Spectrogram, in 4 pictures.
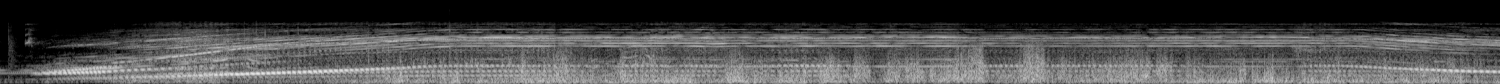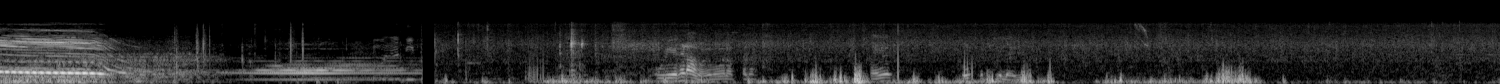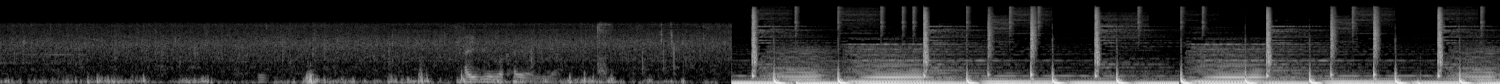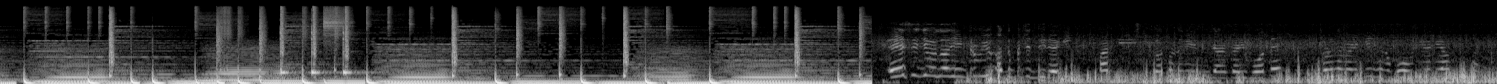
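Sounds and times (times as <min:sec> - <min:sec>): electric scooter motor whine: 0:00.3 - 0:17.4
road and wind rumble: 0:01.1 - 0:17.3, 0:19.4 - 0:29.2, 0:30.7 - 0:59.9
rain-like background hiss: 0:19.4 - 0:40.2, 0:53.7 - 0:59.9.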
